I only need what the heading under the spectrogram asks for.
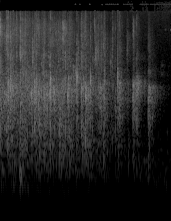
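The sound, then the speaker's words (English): During a sermon, an audience breaks into sustained applause in praise of God, many hands clapping in a dense wash with scattered sharper claps and shouted voices mixed in, steady and fairly loud throughout. “Come on, let's give him a shout and a clap.”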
